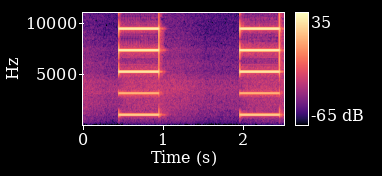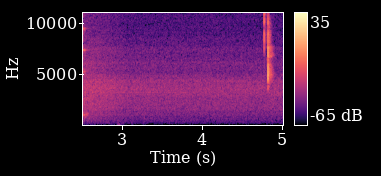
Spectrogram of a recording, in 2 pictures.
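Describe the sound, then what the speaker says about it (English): Two identical half-second electronic beeps from a computer finishing a firewall setup, spaced about a second and a half apart and clear against near silence, followed by a faint click. "that beep means the firewall is done"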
